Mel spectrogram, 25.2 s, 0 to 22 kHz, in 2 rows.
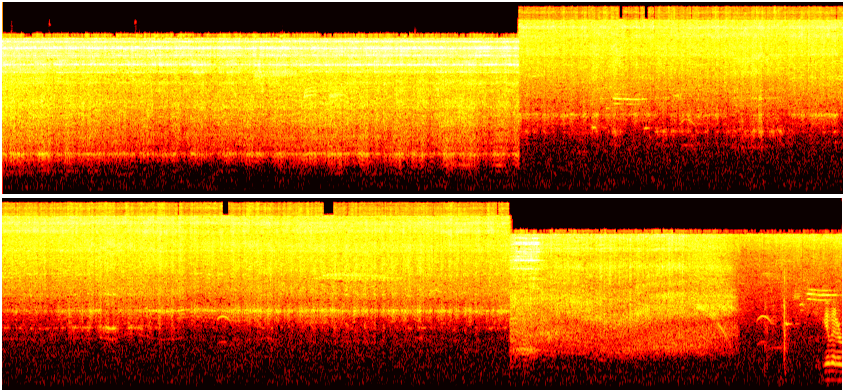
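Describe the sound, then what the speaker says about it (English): A 4-inch turbo diamond cup wheel on an angle grinder wet-grinds a concrete surface, a loud, steady high-pitched whine with a shift in pitch partway through as the wheel bites and eases off. "So here we go with a wet grind."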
